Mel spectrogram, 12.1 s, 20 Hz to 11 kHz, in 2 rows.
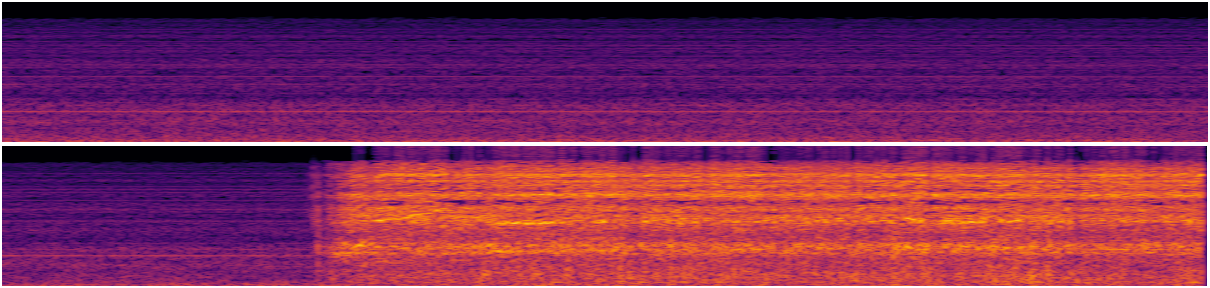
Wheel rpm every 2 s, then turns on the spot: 0, 0, 0, 10, 190, 240.
none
